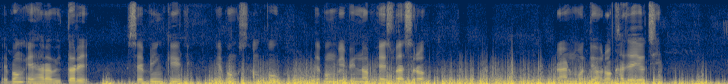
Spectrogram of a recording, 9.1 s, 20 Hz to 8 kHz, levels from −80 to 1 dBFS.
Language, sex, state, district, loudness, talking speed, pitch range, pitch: Odia, male, Odisha, Khordha, -15 LUFS, 85 wpm, 130-135 Hz, 135 Hz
